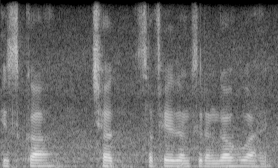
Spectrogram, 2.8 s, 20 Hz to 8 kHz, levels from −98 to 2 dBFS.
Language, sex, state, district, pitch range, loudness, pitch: Hindi, male, Uttar Pradesh, Lucknow, 130-135 Hz, -18 LUFS, 135 Hz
